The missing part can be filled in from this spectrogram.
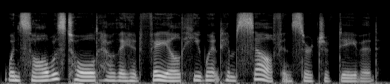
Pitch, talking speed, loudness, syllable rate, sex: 175 Hz, 230 wpm, -21 LUFS, 4.8 syllables/s, female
